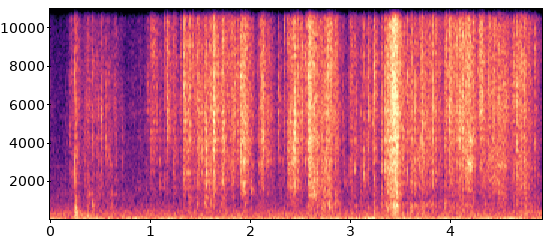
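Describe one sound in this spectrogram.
A foil card pack crinkles and rustles as hands tear it open.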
